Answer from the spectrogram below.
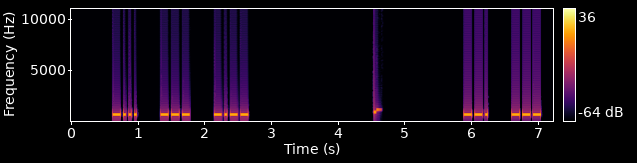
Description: Morse code, heard as a keyed tone, about 31 wpm, spaced as for 17 wpm, 690 Hz. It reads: BOY GO
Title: 3x Character Spacing - Top 200 Words - 30wpm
